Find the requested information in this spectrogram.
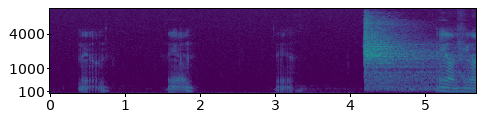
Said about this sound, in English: It's a fart echo, dude. Fart echo. Yeah, that's what I was saving it for when we got quiet, and then it just accidentally went off.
